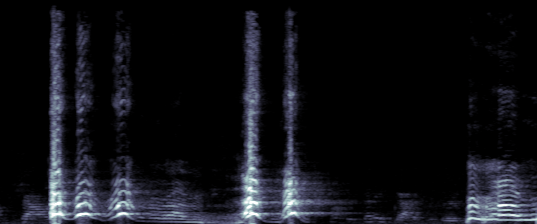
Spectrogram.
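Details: Pomsky pup talking in short bursts: yelping, bending 'roo-roo' notes in quick pairs, a low trailing moan, a pause, then a longer warbling tone at the end.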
